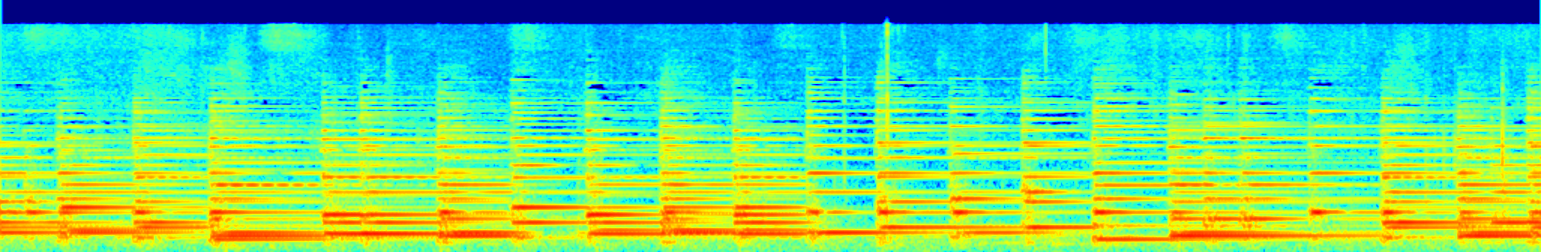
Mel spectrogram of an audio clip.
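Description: Grand piano playing an introduction in full chords, struck at a steady pace of about one every two-thirds of a second, each left to ring and fade into the next.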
